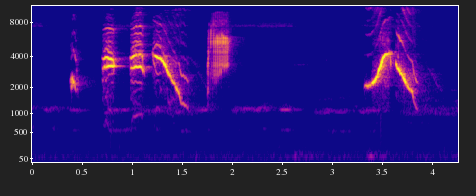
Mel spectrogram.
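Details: Orange-sided thrush in relaxed, clear ngeplong song. A short chirp, then quick looping whistles, one sharply falling slur and a buzzy burst, a pause, then two rising-falling whistles. A faint steady hum runs underneath.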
